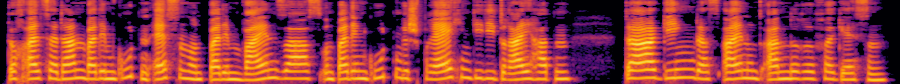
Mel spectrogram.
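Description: A woman telling a Bible story to children and closing with a prayer, speaking gently and addressing her listeners directly. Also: on the high side, fairly even intonation, normal speed, no echo, clean studio sound.

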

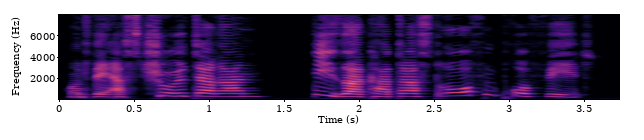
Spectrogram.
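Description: A woman's voice: a little slow, bright, forceful tone, full character voice. A woman doing a wailing despairing old king. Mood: moaning. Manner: wailing, shrill and blaming.

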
